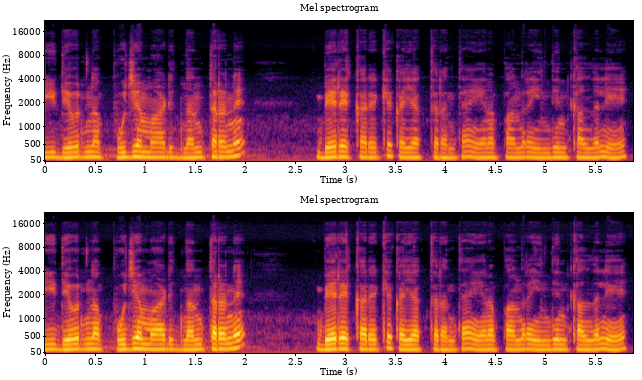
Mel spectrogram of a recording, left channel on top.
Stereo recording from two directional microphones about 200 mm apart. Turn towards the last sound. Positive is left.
turn(degrees=-10)  # may be behind; listen again after turning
